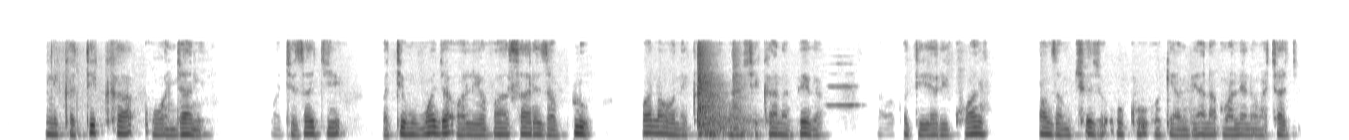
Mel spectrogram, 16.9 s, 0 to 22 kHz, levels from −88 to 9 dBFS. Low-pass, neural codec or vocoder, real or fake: 7.2 kHz; vocoder, 44.1 kHz, 128 mel bands, Pupu-Vocoder; fake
